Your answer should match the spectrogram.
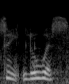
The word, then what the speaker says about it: St. Louis: Why, she's the strongest horse in St. Louis. Excuse me, Mr. Costello, but it's pronounced St. Louis.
